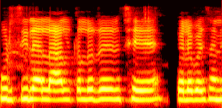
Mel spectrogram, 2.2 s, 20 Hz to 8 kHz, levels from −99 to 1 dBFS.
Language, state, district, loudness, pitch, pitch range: Surjapuri, Bihar, Kishanganj, -14 LUFS, 265 Hz, 255-275 Hz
